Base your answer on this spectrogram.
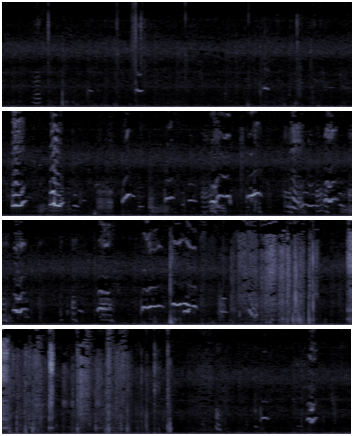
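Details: Six-day-old puppies suckling at their mother, giving short high whimpers and squeaks in scattered bursts, some rising and falling, over a steady low hum, with a stretch of rustling noise midway.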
